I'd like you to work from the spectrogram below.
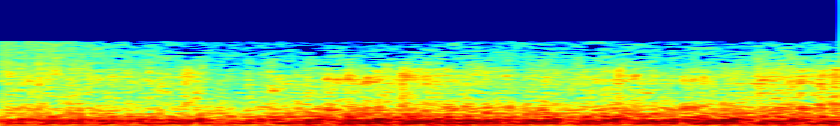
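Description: A motorboat engine running: a steady, continuous low rumble that holds an even level throughout, with no voices.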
